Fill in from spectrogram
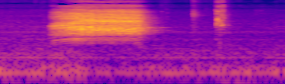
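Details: Baby red-sided eclectus parrot being hand-fed gives one loud, rasping screech lasting under a second. Two faint short noises follow, over a low steady room hum.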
